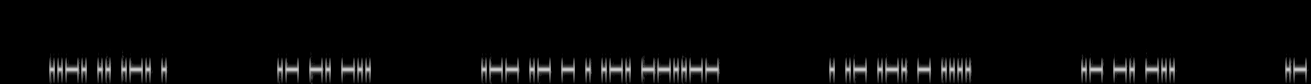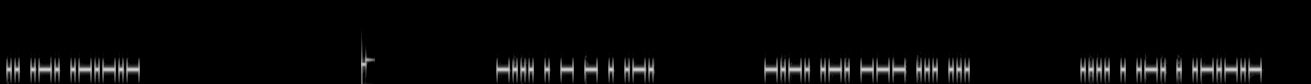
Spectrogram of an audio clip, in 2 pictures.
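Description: Morse code sent at 30 words per minute, sentences built from the 400 most common words with fourfold word spacing: rapid bursts of a single mid-pitched beep, grouped into words separated by long pauses, with a brief click partway through and no voices.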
